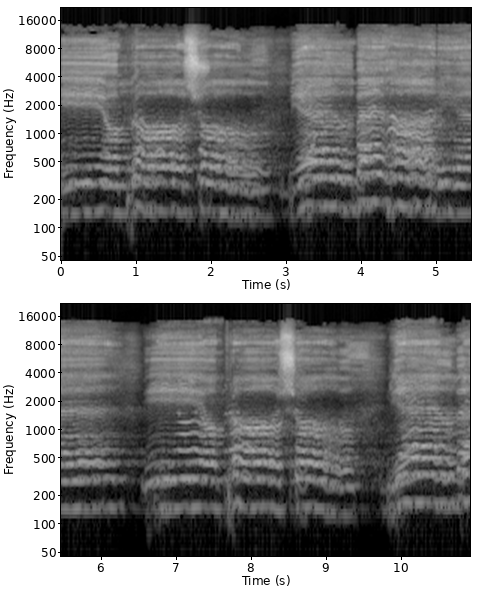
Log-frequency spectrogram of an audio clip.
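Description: A man chanting a Bosnian devotional hymn solo and unaccompanied, in long, slow, ornamented phrases, pausing briefly for breath about three, six and a half and nine and a half seconds in.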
